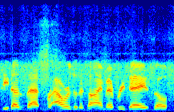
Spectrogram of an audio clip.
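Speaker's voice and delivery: ordinary delivery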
